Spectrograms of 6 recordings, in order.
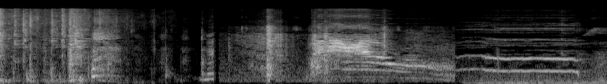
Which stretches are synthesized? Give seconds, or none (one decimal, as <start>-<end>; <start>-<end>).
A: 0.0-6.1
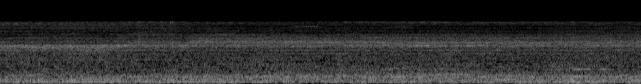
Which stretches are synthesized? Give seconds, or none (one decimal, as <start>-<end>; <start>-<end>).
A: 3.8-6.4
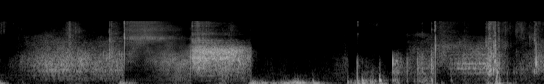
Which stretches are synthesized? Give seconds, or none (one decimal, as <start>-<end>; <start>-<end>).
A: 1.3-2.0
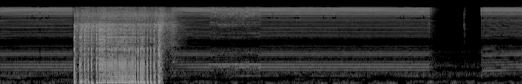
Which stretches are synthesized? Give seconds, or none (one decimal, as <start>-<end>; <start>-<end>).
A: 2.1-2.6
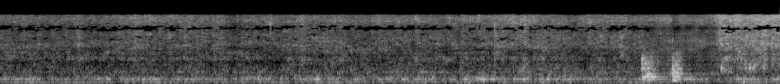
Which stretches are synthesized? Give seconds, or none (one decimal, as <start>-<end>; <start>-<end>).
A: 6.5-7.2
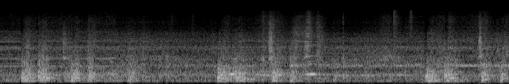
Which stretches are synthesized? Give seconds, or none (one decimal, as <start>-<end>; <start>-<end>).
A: 1.2-5.1

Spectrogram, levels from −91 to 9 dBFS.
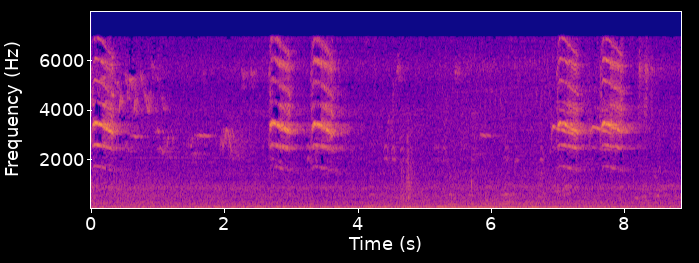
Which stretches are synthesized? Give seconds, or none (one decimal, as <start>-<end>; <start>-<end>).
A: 2.2-4.1; 6.3-6.8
